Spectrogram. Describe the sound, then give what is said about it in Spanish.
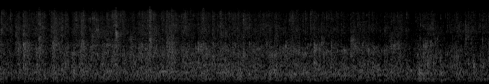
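An audience applauds the Lord steadily, a dense, even wash of many hands clapping at once, sustained without pause for several seconds with no voices standing out above it. “Denle al Señor un aplauso, hermano.”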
